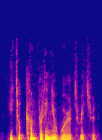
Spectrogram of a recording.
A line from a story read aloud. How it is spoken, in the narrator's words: Nadine said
